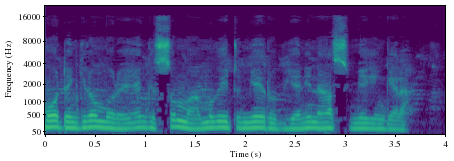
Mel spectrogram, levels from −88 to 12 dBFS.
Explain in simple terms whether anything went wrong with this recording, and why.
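Nothing went wrong here; no faults can be heard.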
